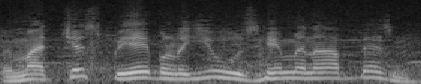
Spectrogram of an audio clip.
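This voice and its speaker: An actor playing a brash, coaxing carnival crook in a 1950s radio western. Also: male voice, sits high, lively intonation, brisk, soft background music. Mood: slick, coaxing.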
